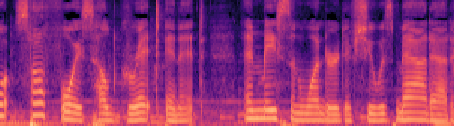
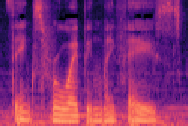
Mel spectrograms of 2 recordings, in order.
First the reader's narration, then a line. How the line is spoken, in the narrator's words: said weakly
